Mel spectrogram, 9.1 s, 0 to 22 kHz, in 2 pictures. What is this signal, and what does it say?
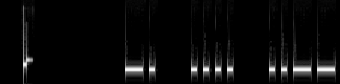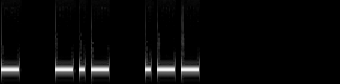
Morse code, heard as a keyed tone, about 15 wpm, spaced as for 11 wpm, 700 Hz. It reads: NH2KW
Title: USA Call Signs - 2x Character Spacing - 15wpm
